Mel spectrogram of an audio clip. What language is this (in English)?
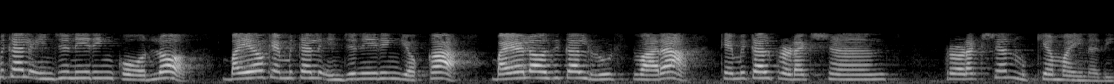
Telugu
